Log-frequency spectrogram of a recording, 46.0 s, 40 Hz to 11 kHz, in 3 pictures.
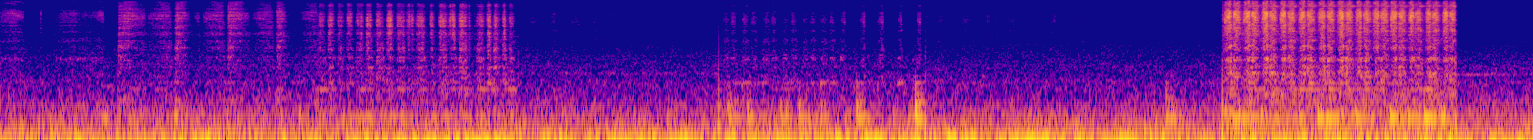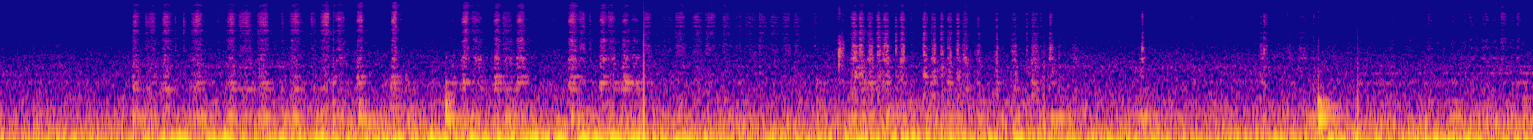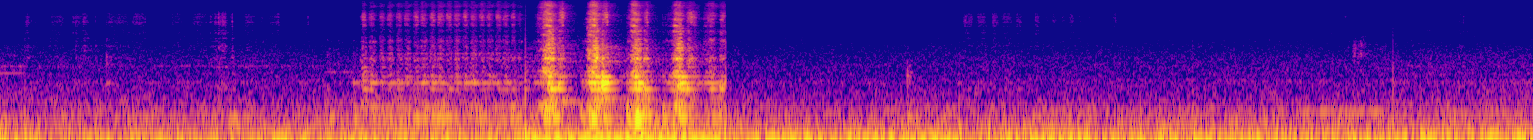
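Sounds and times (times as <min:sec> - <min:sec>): pencil scratching on paper: 0:12.2 - 0:14.6, 0:34.3 - 0:38.0.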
